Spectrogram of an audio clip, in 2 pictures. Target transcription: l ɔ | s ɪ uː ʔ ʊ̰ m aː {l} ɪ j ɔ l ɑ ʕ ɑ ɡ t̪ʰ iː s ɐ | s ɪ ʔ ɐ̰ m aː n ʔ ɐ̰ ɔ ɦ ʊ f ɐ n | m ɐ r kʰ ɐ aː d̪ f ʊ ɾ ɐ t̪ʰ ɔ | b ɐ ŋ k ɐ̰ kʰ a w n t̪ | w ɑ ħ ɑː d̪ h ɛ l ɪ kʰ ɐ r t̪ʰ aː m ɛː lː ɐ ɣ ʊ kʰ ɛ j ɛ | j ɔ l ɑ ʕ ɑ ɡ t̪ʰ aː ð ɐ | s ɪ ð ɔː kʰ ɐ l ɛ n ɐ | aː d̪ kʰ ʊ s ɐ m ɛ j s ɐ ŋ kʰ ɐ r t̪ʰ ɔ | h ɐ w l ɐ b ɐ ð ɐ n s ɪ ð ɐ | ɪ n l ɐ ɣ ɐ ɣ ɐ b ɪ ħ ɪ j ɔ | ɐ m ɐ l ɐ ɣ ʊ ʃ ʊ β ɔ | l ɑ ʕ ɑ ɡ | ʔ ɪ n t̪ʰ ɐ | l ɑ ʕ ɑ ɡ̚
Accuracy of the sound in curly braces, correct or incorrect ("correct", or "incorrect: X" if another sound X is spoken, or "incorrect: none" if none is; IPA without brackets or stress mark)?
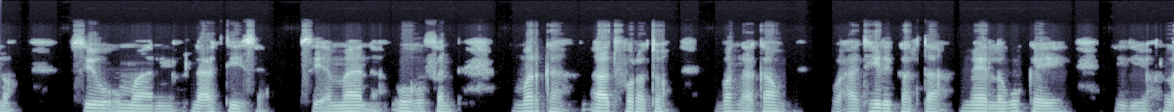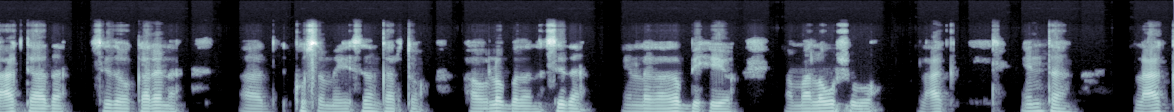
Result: incorrect: ɾ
